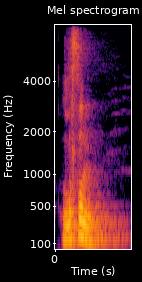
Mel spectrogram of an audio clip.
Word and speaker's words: listen: जैसे लिसन, LISTEN, यहाँ पर हमने लिसन आया EN, टी साइलेंट।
